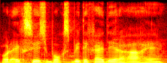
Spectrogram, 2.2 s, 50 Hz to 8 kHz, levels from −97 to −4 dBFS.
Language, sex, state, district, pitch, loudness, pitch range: Hindi, male, Arunachal Pradesh, Papum Pare, 120 Hz, -18 LUFS, 120-125 Hz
